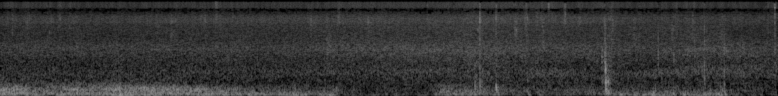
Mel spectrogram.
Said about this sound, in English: That is where the rain is coming from.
